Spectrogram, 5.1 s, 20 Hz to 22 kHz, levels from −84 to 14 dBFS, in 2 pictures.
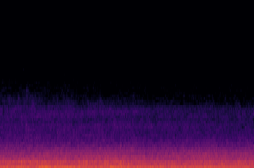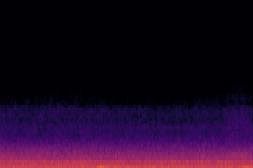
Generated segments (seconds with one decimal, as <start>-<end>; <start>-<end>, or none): none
